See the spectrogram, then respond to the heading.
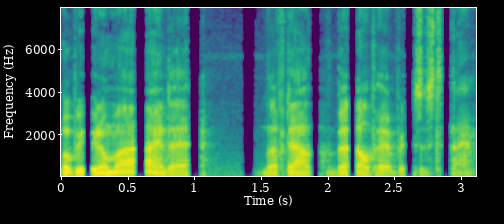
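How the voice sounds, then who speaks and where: A man puts on a character voice pitched very deep and low, delivered at moderate speed. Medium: video game. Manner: terse, dry, laconic.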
